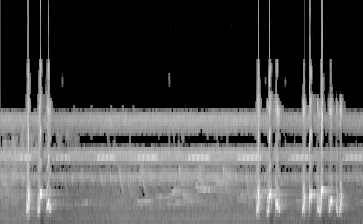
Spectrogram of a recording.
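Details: Streak-eared bulbul lure song: a short triple chirp, a pause filled with faint twittering, then two livelier bursts of six to seven sharp, bubbling notes, with a continuous high insect drone behind.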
